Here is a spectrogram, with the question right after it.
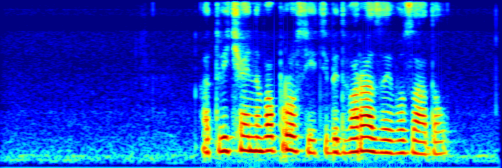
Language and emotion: Russian, neutral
